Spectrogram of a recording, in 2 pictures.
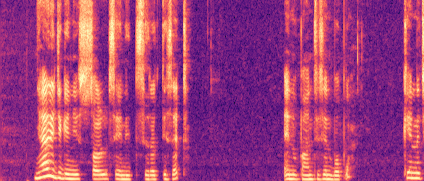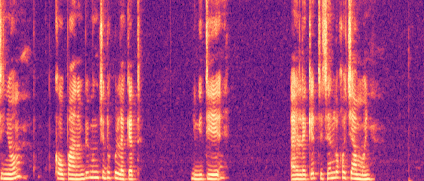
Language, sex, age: Wolof, female, 25-35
